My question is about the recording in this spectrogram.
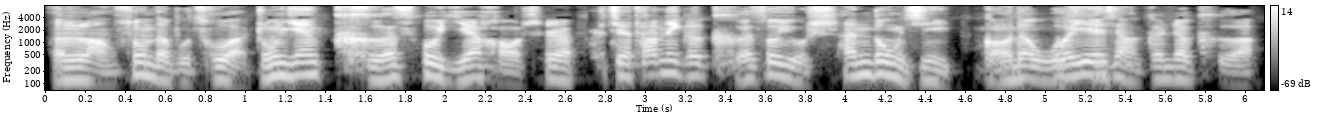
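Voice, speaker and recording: A man's voice: mid-range voice, expressive, a little fast, a bit bright, husky, muffled recording. A sick man co-hosting a comedy podcast, rambling and joking between coughs. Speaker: podcast co-host. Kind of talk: casual comedy podcast chat.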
